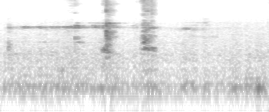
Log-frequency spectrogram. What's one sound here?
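A knife taps against a metal baking pan.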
